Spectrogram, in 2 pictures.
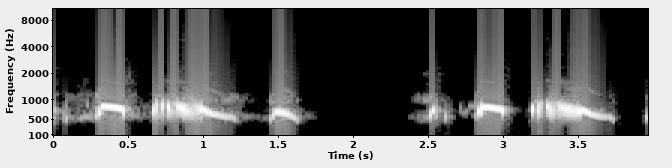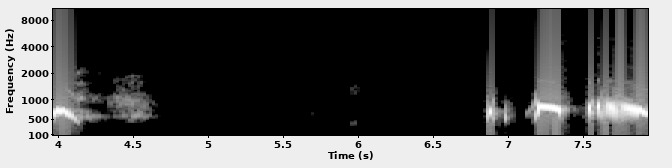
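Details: Decoy spotted dove cooing at dawn to attract wild birds. Three phrases of low, hollow coos, each built from short introductory notes, a drawn-out downward-sliding coo and a brief last coo, separated by silent pauses.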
